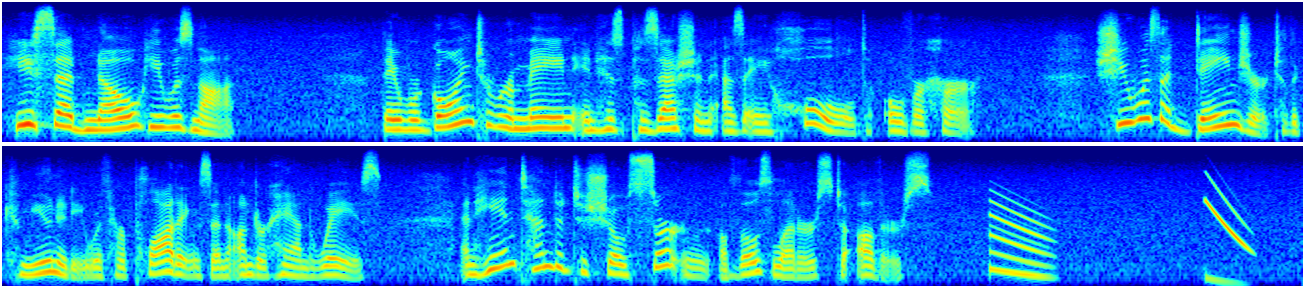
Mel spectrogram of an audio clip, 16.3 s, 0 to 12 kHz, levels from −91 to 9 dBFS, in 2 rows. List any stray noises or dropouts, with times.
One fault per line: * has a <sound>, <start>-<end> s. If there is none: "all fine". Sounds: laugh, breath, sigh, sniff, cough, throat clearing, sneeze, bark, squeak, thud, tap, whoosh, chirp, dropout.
* has a chirp, 14.3-14.8 s
* has a chirp, 15.7-16.0 s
